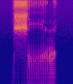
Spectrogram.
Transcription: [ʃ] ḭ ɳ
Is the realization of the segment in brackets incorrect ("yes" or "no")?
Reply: no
